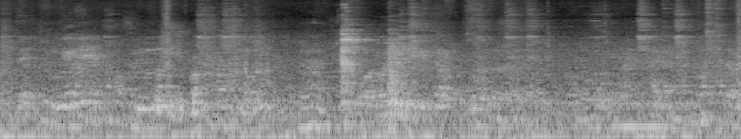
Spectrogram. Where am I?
in a restaurant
